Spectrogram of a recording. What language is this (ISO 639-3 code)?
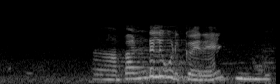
mal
